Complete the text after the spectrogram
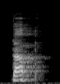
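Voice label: "tap", Breton; petit precis de prononciation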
